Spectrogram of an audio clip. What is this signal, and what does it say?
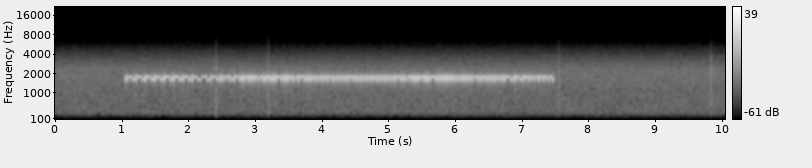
NAVTEX (SITOR-B), 100 baud, 170 Hz shift, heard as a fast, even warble, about 1700 Hz centre, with static crashes. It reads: CADA TROS ES UN NUVOL-FILL.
